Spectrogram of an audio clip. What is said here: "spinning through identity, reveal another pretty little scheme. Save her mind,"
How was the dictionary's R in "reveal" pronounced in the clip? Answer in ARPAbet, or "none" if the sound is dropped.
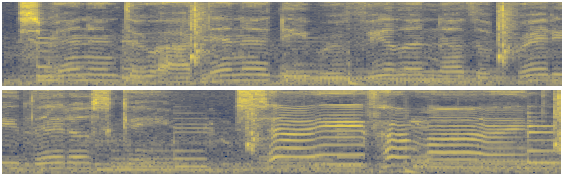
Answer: R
